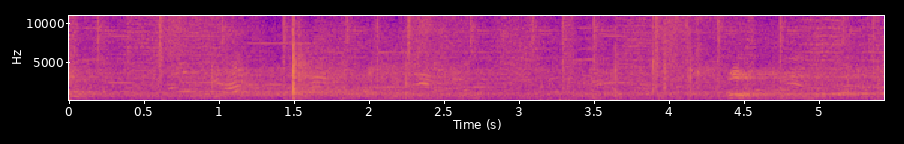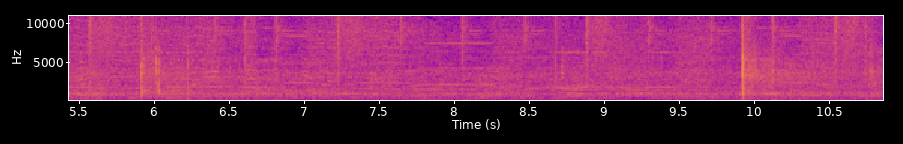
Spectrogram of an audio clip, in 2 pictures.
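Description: A badminton rally: a few sharp cracks of rackets striking the shuttlecock, the clearest about a second and a half in, about six seconds in and just before the end, over steady arena noise and background music.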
